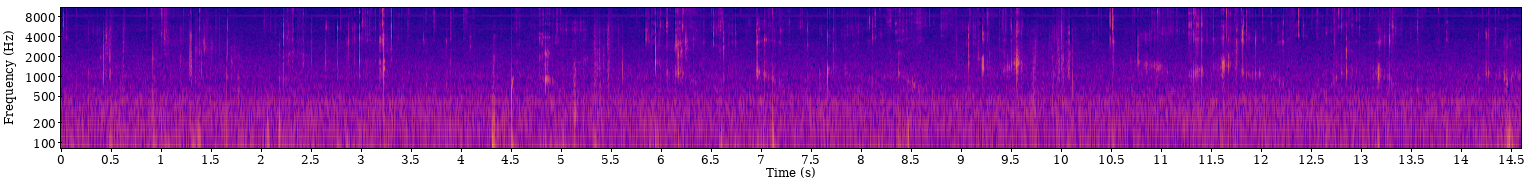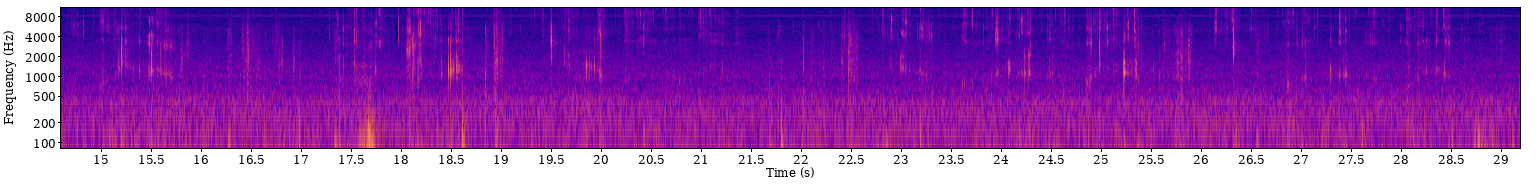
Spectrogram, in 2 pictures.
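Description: Close-miked chewing of Malang Cow soft chewy marshmallow candy: sticky, wet mouth clicks and smacks coming irregularly, over a steady hiss from the recorder's gain turned all the way up.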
